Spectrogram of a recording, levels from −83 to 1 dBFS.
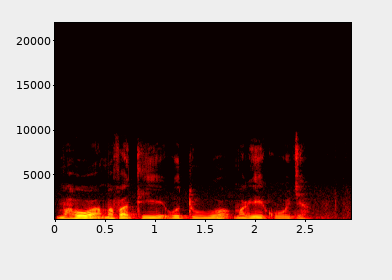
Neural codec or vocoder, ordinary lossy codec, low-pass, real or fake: none; AAC, 64 kbps; 9.9 kHz; real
